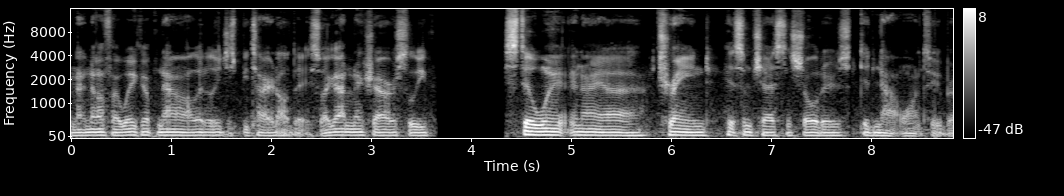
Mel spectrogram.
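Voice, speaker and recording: A man with a very deep, low voice and an American accent speaks at a fairly quick pace. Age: 20s. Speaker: vlogger. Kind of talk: casual vlog. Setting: at home, screen share. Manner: casual, slangy.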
